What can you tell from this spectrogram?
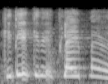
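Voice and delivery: put-on high little-boy voice, excited about a kitty; child's voice. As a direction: mimic a six-year-old tugging toward a cat. Child son voiced in story.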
